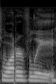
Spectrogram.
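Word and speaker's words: Watervliet: Here's how you pronounce watervete.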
